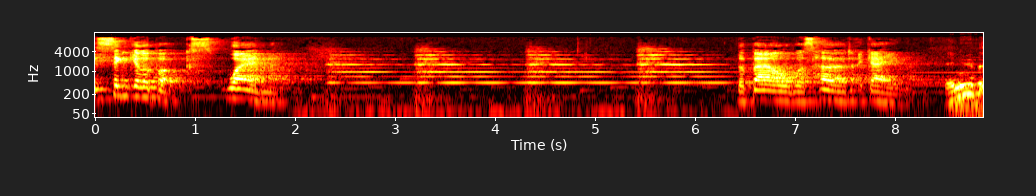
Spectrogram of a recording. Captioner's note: bell chiming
